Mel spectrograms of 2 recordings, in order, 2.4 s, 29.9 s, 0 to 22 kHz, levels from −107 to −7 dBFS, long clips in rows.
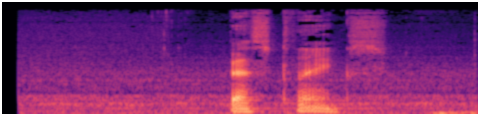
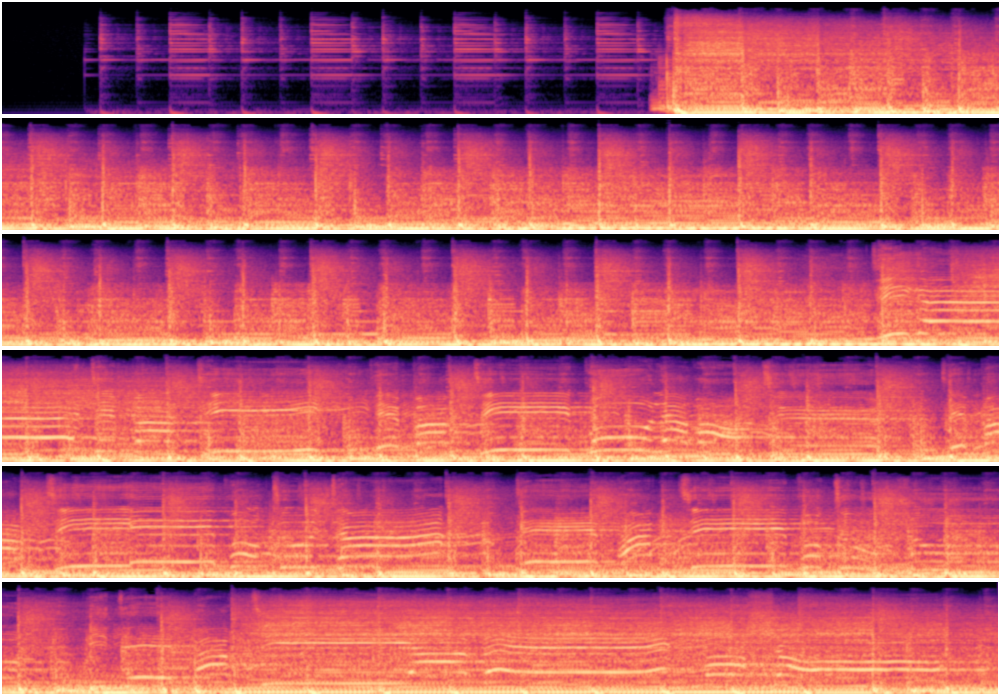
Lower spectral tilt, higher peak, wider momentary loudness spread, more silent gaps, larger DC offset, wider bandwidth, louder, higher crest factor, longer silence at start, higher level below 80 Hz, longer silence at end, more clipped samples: about the same, -5 dB/octave vs -5.5 dB/octave; second, -6 dBFS vs 0 dBFS; first, 20 LU vs 3 LU; neither; neither; first, 16.5 kHz vs 13 kHz; second, -27 LUFS vs -12 LUFS; first, 24 dB vs 10 dB; second, 0.1 s vs 1.55 s; second, -46 dBFS vs -16 dBFS; about the same, 0 s vs 0 s; neither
